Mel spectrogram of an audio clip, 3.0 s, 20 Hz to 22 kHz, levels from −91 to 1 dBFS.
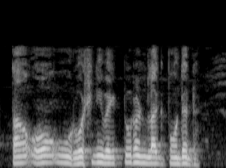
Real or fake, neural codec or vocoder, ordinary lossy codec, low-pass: real; none; MP3, 64 kbps; 7.2 kHz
